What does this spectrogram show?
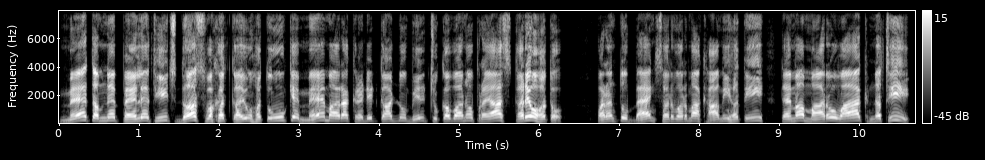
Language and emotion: Gujarati, angry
